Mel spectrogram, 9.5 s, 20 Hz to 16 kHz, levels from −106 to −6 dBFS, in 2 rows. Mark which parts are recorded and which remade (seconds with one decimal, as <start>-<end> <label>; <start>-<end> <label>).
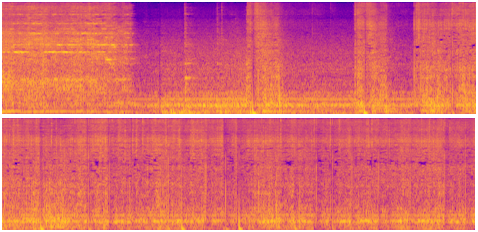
0.0-3.8 remade; 3.8-5.5 recorded; 5.5-9.5 remade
